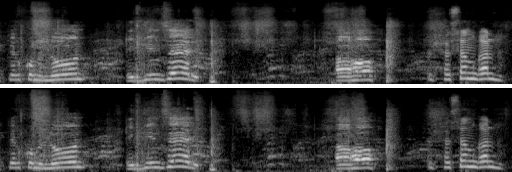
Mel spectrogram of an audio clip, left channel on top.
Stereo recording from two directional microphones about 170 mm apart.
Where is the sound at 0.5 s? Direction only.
35° right (ahead or behind).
